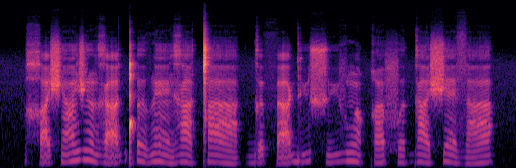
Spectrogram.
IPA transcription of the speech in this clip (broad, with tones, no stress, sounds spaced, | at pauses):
χ a̰˩˧ ʃ ã˩˧ ʒ ə̃˧˩ ɣ a̰˩˧ ǃʼ ə˧˩ ð ɛ̃˧˩ ɣ a˧˩ ǀ a˧˩ | ɡ ə̰˩˧ θ a̰˩˧ ɡ y˩˧ ʃ y˩˧ v ũ˧˩ q ə˩˧ f ə˩˧ ɡ a˧˩ ʃ ɛ˧˩ z a˩˧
